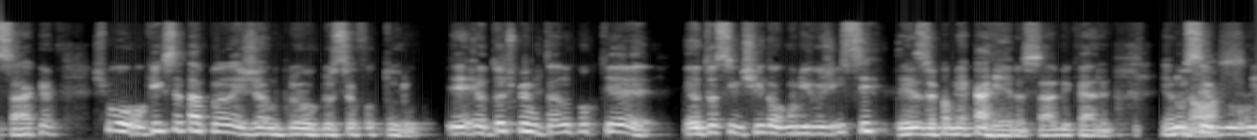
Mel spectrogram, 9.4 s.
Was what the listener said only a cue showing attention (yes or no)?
yes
